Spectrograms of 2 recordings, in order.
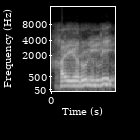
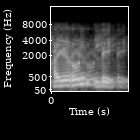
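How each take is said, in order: First: The n sound merges fully into the l. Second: The n sound is pronounced before the l. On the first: This is how it is actually read. The speaker calls it right. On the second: This is the written form, not how it is read. The speaker calls it wrong.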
